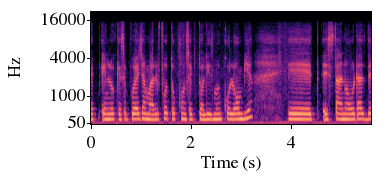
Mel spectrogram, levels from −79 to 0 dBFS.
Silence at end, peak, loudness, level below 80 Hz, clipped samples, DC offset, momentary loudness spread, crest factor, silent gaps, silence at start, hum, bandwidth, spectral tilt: 0 s; -6 dBFS; -18 LUFS; -42 dBFS; under 0.1%; under 0.1%; 6 LU; 12 dB; none; 0 s; none; 15.5 kHz; -5 dB/octave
